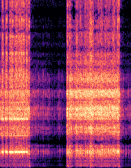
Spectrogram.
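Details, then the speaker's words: Sharp radio under repair, audio stage tested: two bursts of loud, even speaker hiss rise and drop cleanly as the volume is turned up. The audio output is working fine. "That sounds like that's working. It sounds like it is working."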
